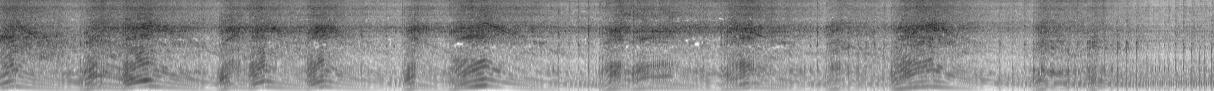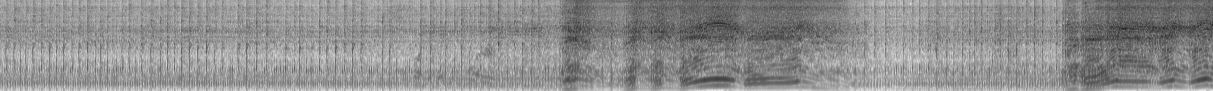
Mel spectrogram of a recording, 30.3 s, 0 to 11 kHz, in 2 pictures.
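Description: Husqvarna 550 XPG two-stroke chainsaw cutting into a tree trunk, revved up and down over and over, about once a second. Around the middle it drops to a steady idle for several seconds, then revs up and down a few more times.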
